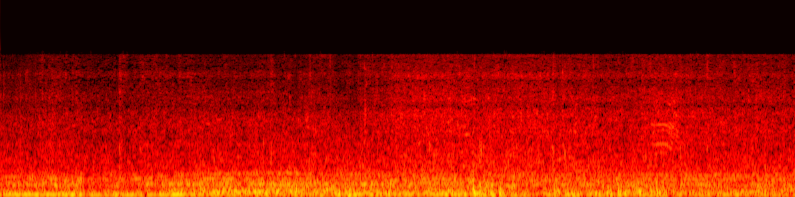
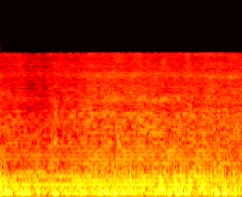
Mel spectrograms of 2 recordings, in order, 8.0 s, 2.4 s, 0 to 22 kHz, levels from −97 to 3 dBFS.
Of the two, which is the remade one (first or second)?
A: second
